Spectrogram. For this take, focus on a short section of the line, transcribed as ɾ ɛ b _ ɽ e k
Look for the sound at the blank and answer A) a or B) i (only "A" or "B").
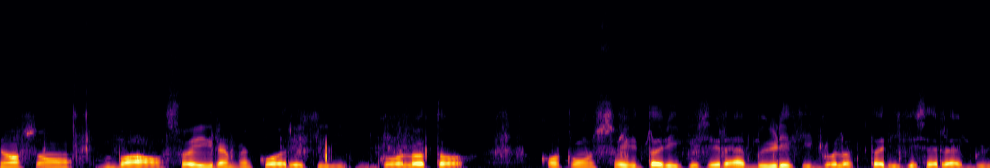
B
